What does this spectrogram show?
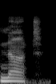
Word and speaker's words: Nut: The goddess Nut, a name that rhymes with boot, was imagined as arching over the earth, her body forming the vault of heaven itself.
